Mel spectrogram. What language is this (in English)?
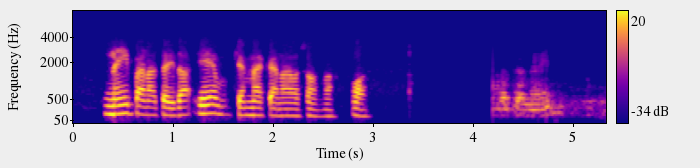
Punjabi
